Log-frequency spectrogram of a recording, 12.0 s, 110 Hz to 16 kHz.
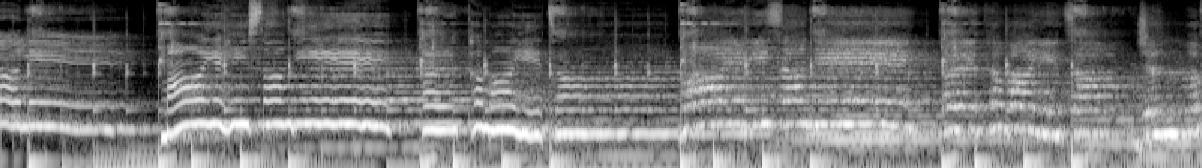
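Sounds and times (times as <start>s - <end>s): song over steady low beat: 1.7s - 12.0s.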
